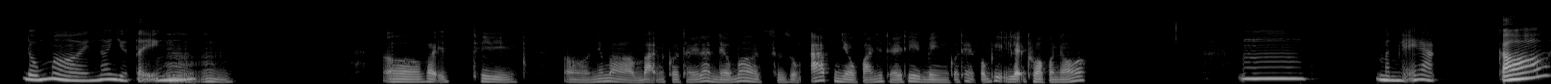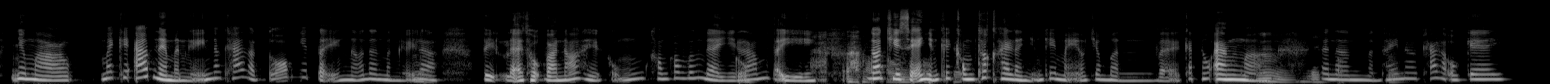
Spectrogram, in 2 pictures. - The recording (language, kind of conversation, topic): Vietnamese, podcast, Làm thế nào để lên thực đơn cho một tuần bận rộn?
- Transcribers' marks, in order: tapping; in English: "app"; other background noise; in English: "app"; laughing while speaking: "à"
